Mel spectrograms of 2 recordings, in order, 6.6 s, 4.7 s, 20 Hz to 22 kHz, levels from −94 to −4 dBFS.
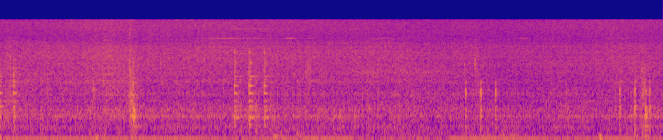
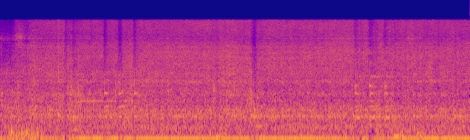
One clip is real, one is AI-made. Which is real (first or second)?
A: first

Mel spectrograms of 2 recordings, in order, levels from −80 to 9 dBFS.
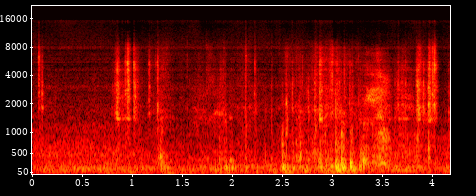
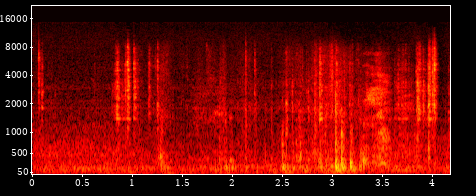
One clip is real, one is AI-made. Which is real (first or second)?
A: second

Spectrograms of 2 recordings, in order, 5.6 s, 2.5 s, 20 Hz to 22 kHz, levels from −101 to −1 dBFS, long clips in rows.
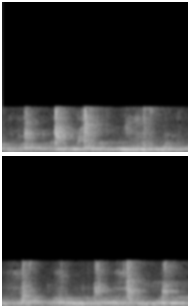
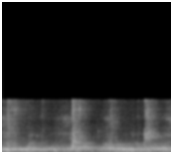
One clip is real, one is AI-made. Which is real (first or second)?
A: first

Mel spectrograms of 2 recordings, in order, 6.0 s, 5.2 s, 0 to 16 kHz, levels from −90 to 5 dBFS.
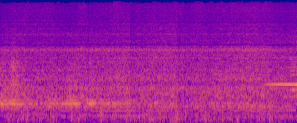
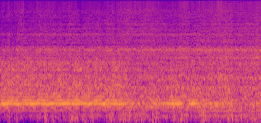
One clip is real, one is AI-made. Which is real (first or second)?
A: first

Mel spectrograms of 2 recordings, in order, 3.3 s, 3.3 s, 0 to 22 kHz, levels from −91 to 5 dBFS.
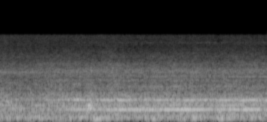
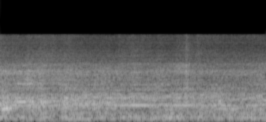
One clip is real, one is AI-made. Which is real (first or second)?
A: first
